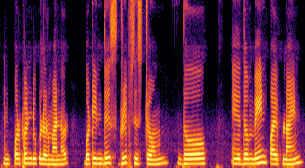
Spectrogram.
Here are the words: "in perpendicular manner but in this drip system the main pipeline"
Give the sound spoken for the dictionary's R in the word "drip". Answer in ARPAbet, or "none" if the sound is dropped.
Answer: R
